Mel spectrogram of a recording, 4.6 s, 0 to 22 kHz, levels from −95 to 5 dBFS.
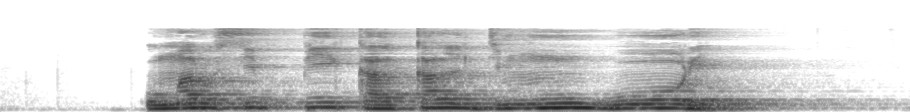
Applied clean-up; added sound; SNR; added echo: none; none; none; reverberation time 0.8 s.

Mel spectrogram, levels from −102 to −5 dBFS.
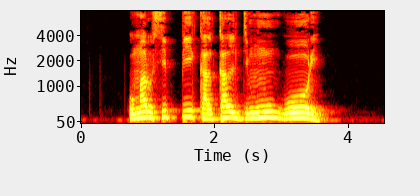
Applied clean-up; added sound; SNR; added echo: none; none; none; none.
